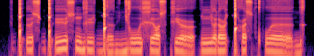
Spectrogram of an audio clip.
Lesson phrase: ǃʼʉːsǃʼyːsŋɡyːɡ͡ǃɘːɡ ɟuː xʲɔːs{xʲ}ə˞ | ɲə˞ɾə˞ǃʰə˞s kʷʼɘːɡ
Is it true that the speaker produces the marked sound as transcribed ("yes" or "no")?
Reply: no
